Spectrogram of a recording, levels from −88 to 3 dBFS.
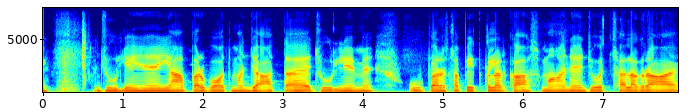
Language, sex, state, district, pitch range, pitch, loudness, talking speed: Hindi, female, Uttar Pradesh, Jalaun, 160-170 Hz, 165 Hz, -17 LUFS, 160 wpm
